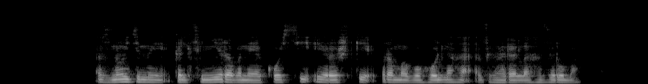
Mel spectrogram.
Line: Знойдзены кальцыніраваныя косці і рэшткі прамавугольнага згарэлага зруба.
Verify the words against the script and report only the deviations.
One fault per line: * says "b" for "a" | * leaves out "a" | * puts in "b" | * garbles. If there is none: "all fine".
all fine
